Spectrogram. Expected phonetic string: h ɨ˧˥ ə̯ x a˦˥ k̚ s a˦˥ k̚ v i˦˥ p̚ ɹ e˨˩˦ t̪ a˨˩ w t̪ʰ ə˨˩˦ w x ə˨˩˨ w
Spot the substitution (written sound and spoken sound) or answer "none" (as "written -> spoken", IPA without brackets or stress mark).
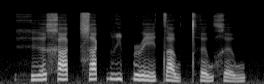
none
